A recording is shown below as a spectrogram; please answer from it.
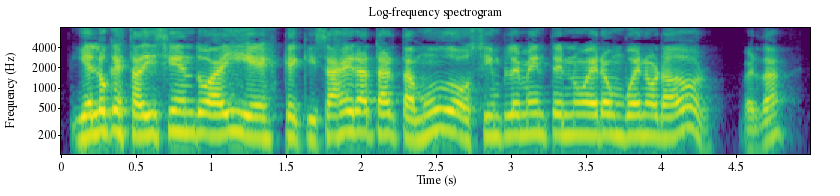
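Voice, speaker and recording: Bible study leader, high-pitched man, chatty and engaging, often checks in with listeners. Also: fairly even intonation, fast talker, a bit bright. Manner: conversational, keeps asking the group "¿verdad?".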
